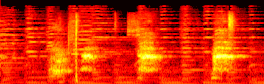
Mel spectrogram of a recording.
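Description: Two dachshunds, Oscar and Mike, bark in the background three times in a steady rhythm, sharp, high-pitched yaps spaced about a second apart, moderately loud, with no talking over them.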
